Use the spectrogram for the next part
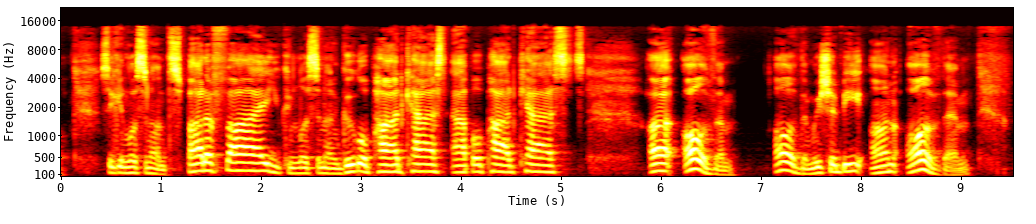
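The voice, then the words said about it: Voice sounds sick, under the weather. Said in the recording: “I'm a little bit under the weather, so do forgive my voice on this one.”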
